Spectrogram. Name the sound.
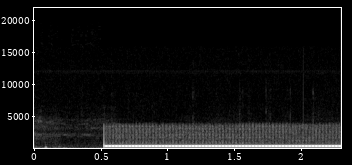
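phone call ringing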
